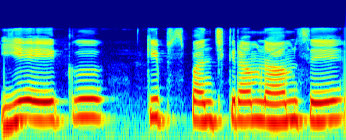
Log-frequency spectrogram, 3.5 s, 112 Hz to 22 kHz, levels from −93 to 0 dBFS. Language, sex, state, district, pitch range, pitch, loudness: Hindi, female, Madhya Pradesh, Bhopal, 235-250 Hz, 240 Hz, -11 LUFS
